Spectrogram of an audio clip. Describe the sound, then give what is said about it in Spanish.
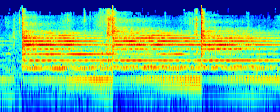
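The bell of the Torre de la Vela at the Alhambra in Granada, Spain, rings loudly during Holy Week as the Virgin's procession crosses the citadel, struck three times at a slow, steady pace, each clang blending into a rich, sustained hum that never fully fades between strokes. “Campana de la Torre de la Vela de la Alhambra también se suma a la banda sonora de la Semana Santa granadina.”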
